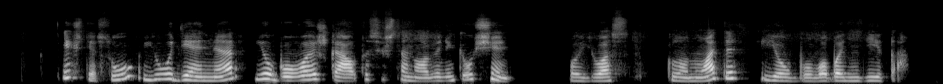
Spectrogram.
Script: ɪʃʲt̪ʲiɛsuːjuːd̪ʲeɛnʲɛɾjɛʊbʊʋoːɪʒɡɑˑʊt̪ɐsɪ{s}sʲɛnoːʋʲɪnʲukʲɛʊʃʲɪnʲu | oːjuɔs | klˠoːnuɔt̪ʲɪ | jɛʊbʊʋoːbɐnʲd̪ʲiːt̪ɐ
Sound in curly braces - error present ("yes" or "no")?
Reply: yes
